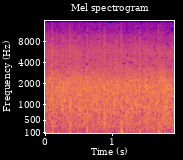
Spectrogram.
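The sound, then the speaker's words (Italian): A steady burst of applause for a group of singers, many hands clapping densely and continuously with no pauses, loud and bright, without any voices over it. “Eh, tra l'altro intonati e allegri, bravi ragazzi, complimenti, applauso per voi.”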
